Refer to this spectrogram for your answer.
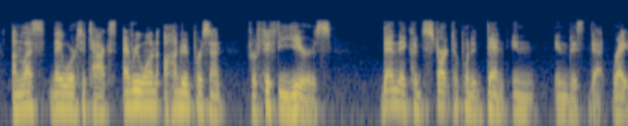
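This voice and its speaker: A man talks at a moderate pace with an American accent and a normal speaking voice. His pitch is medium and his intonation fairly even. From US, Silicon Valley. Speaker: entrepreneur and online course instructor. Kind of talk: interview conversation.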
